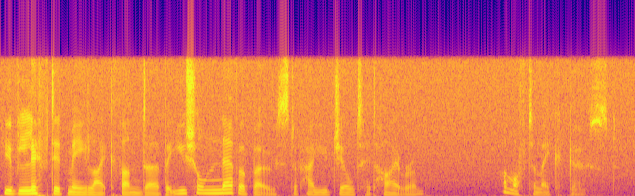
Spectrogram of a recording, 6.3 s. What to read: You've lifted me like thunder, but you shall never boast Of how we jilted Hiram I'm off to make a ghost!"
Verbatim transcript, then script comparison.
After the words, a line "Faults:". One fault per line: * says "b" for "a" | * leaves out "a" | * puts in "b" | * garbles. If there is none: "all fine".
You've lifted me like thunder, but you shall never boast Of how you jilted Hiram I'm off to make a ghost!"
Faults:
* says "you" for "we"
